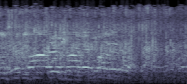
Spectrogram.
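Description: An audience at a mushaira, an Urdu poetry gathering in Etah, breaks into applause, a dense burst of clapping that fills the space briefly and then thins out.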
